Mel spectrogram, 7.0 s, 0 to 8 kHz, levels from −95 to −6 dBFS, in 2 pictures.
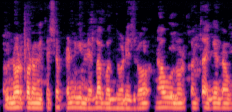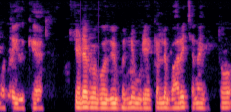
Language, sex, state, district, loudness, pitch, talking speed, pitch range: Kannada, male, Karnataka, Shimoga, -25 LUFS, 125 Hz, 205 wpm, 120-130 Hz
